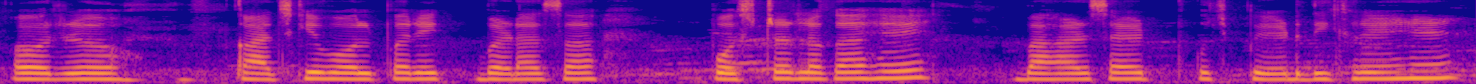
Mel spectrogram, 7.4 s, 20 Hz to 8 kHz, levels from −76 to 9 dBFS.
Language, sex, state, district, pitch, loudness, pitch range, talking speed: Hindi, female, Haryana, Rohtak, 215 Hz, -16 LUFS, 205-225 Hz, 145 wpm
